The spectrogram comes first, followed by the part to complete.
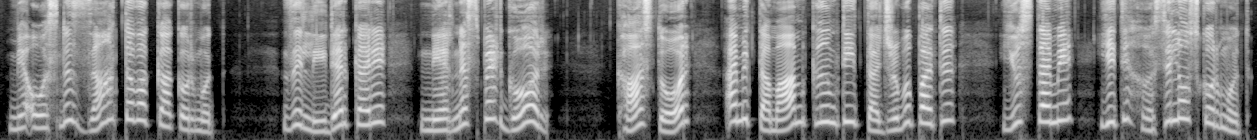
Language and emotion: Kashmiri, surprised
